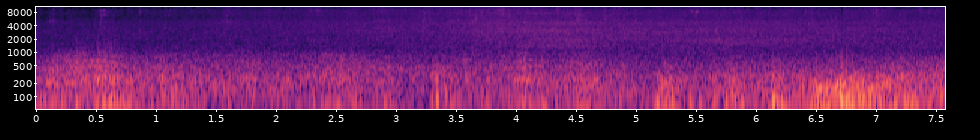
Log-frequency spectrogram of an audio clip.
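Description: A thunderstorm with deep, rolling thunder rumbling continuously and fairly loudly, a steady wash of rain hissing underneath, swelling toward the end, with no voices present.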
